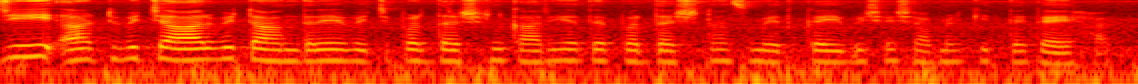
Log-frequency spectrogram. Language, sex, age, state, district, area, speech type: Punjabi, female, 30-45, Punjab, Barnala, rural, read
